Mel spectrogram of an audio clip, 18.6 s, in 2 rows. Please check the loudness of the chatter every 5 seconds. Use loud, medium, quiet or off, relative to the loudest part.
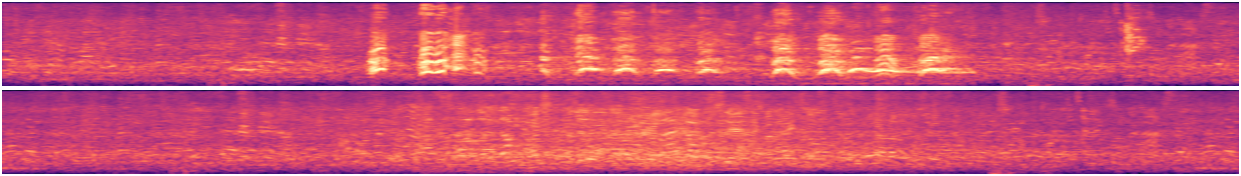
medium, medium, loud, loud.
